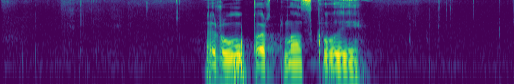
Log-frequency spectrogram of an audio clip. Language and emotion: Russian, neutral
